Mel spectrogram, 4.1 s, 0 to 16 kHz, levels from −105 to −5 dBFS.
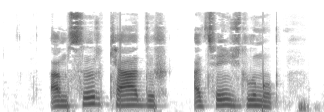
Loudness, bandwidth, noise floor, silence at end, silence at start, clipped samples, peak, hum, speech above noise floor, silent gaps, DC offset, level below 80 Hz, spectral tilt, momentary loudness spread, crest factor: -38 LUFS; 11.5 kHz; -83 dBFS; 0.25 s; 0.65 s; under 0.1%; -18 dBFS; none; 46 dB; none; under 0.1%; -72 dBFS; -3.5 dB/octave; 12 LU; 20 dB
